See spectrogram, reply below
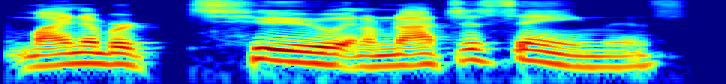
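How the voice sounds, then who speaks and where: A man's voice: medium pitch, moderate pace, no room sound, clean studio sound. A man who works as a voice actor, chatting casually in a discussion, feeling his way through his thoughts in a hesitant manner. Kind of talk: casual chat about favorite comics and films.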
